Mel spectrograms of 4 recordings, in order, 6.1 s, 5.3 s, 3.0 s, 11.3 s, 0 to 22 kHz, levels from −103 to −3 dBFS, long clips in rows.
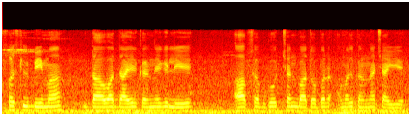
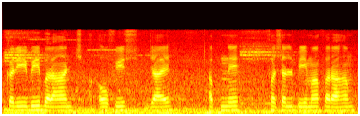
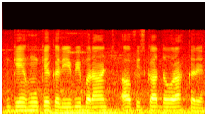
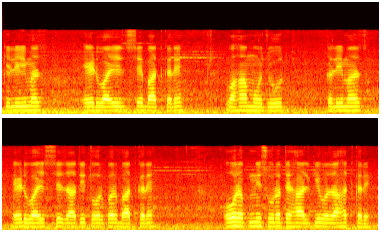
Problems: constant background noise, background conversations at intervals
